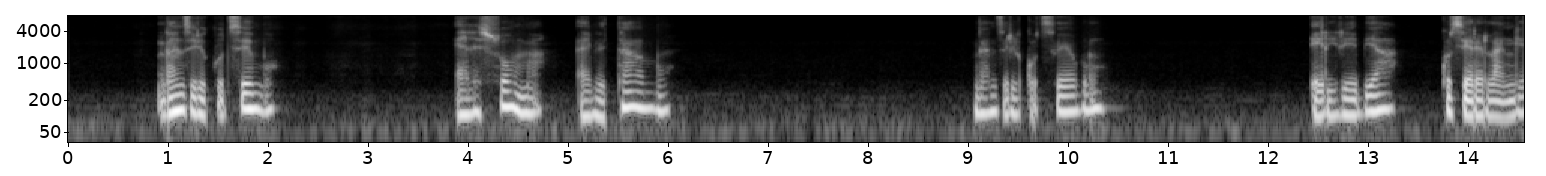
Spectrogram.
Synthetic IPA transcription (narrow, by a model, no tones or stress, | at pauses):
ŋɡanziɾikut͡seβu | elisoma | eβitaβu | ŋɡanziɾikṵt͡seβu | eɾiɾeβja | kuseɾʔelaŋɡe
